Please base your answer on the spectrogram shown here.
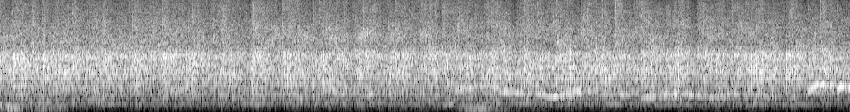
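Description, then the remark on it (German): Steady, dense applause at an ICF Hamburg church service for the church's founding leaders, many hands clapping at an even level with no pauses, while a faint voice-like tone drifts faintly underneath near the end. “So, Danke für den Applaus.”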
